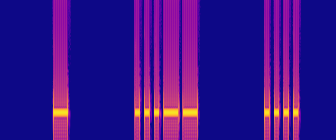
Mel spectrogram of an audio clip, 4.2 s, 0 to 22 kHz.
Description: Morse code, heard as a keyed tone, about 20 wpm, spaced as for 8 wpm, 700 Hz. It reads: T3H
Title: 138 Lesson 23e - Letter f - Three Characters 20wpm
